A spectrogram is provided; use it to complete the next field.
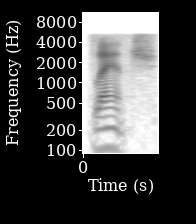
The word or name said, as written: blanch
